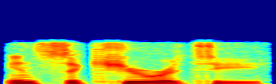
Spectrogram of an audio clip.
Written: insecurity

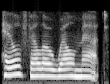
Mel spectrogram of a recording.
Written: hail-fellow-well-met

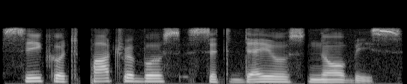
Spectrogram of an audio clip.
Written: sicut patribus sit Deus nobis

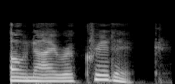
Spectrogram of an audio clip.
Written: oneirocritic

